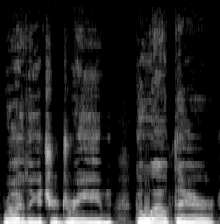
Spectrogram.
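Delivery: high, loud and slow, like a beaming dad; hammed-up proud dad pushing his kid on stage; proud father. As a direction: cheer her on like a proud father who is faking it. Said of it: "being kind of a proud father".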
